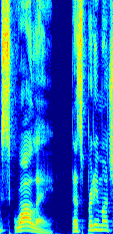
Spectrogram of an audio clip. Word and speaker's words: Squale: calling squalid that's not cool no I said squal actually it's pronounced squal which is the French word for shark in Italian the word for shark is actually squalo n man it's squale it's a squal woohoo no it is squal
